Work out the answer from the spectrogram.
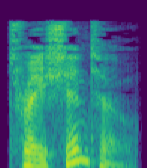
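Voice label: "trecento", British English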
